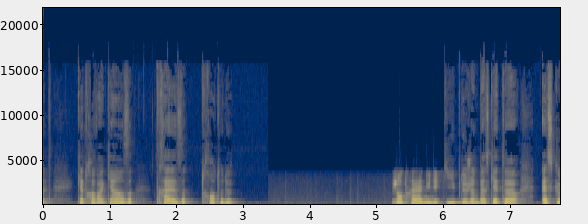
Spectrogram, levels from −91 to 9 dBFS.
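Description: At 3.38 s the sound abruptly goes dull and boxy, with nothing above 3.8 kHz, and a faint new background noise appears, roughly 35 dB below the signal. The switch is seamless, with no gap, and the overall level barely moves. That combination likely means the input switched to a poorer device, perhaps another mic or a headset's call profile, with a narrower band and its own noise floor. At 6.02 s the full bandwidth snaps back.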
